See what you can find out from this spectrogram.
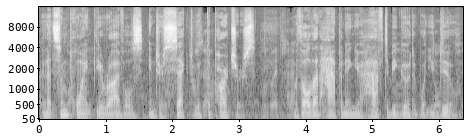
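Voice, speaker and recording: A man's voice: fairly low pitch, normal speed. A man giving an English documentary voice-over of an interview, explaining in spoken first person. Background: music.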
